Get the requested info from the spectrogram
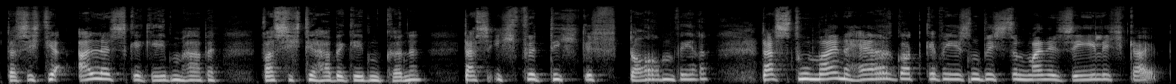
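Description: An actress playing a proud ageing stage diva in a German radio play, reproaching a former lover in a husky, theatrical, cutting way. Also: female voice, mid-range voice, fairly even intonation, slow pace. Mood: wounded, impassioned. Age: older. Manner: theatrical, cutting, formal address.

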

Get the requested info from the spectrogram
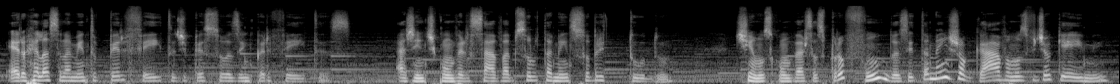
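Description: Audio drama narrator: actress as a heartbroken young woman, lowish voice, confessional and wistful, music underneath. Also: moderate pace. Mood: tender, nostalgic. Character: heartbroken young woman, drunk, wistfully recalling a lost love. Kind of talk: dramatized first-person short story narration in a podcast.

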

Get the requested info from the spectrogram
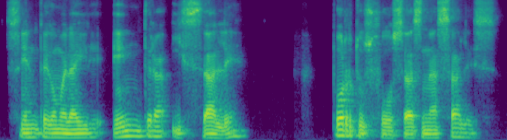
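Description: A man guiding a meditation, giving slow, calm instructions with long pauses. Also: deep voice. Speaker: meditation guide. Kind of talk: guided meditation.

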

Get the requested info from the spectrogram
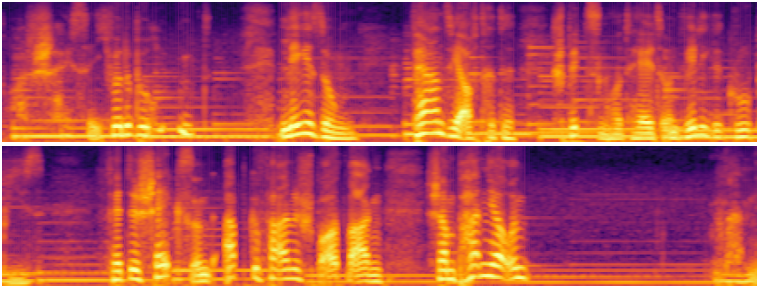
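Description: A man's voice: on the high side, vocal fry, highs cut off. An actor playing a moody, lovesick young writer who tells his story in a radio drama. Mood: elated, stunned. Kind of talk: radio drama acting, first-person narration. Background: guitar music.

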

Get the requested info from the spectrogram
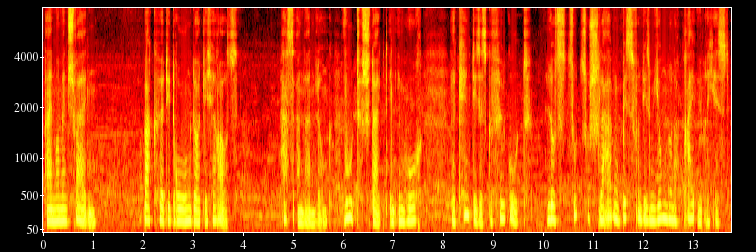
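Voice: mid-range voice, measured pace, gravelly, a little mellow. A narrator reading a scripted radio thriller in the present tense.

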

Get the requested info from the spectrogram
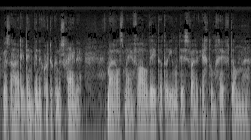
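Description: A nervous clerk, low gravelly voice. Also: male voice, flat delivery, full character voice. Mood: pleading. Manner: nervous, halting, apologetic. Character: nervous, apologetic male ministry records clerk. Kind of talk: radio drama acting.

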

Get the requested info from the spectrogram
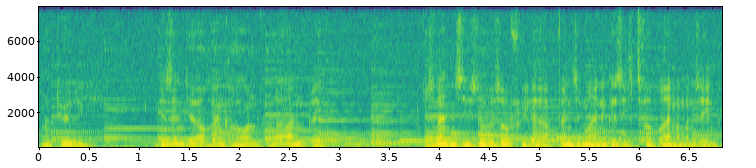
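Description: A man acting a disfigured war veteran in a radio play, low and subdued. He sounds resigned yet considerate, with clear plucked-string music behind. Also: little pitch movement, fairly quick, close to an everyday voice. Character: war invalid with burnt face, bitter but considerate.

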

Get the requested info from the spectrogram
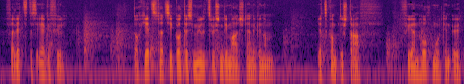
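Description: Solemn old-time radio storyteller, deep voice, measured literary delivery. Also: male voice, slight background noise. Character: grave, ironic male storyteller. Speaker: narrator. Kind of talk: scripted narration, 1950s radio drama.

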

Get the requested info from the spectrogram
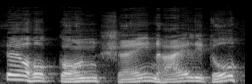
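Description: A man's voice: on the high side, animated, slow pace. An actor playing a good-natured master craftsman with a Bavarian accent, speaking in a homely, earnest way in a radio play. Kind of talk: German radio play acting.

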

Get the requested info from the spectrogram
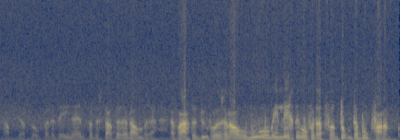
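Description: An actor playing a coarse, irritated, scheming boss in a Dutch radio play. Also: male voice, lowish voice, quick pace, natural voice. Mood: irritated, plotting. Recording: muffled, noisy old radio play recording.

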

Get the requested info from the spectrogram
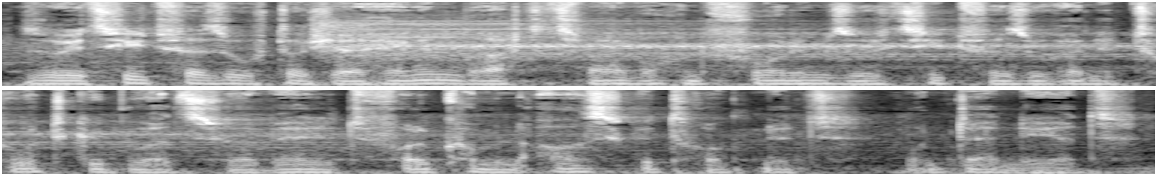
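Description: An actor playing a doctor flatly reading out a patient's file in a radio drama. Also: male voice, a bass voice, moderate pace, few pauses. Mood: clinical.

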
